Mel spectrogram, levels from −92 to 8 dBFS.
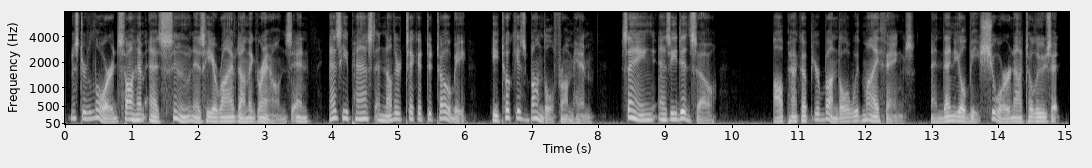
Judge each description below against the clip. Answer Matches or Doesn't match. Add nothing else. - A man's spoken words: Matches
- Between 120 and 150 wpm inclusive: Doesn't match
